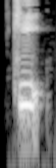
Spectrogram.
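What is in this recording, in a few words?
"ki", Japanese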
